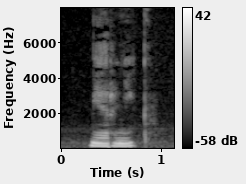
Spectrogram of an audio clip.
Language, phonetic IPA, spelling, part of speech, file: Polish, [ˈmʲjɛrʲɲik], miernik, noun, LL-Q809 (pol)-miernik.wav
